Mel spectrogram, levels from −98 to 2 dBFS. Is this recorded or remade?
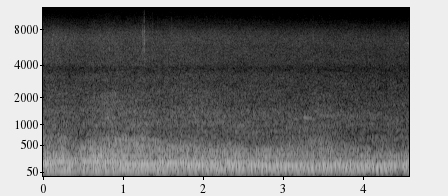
recorded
